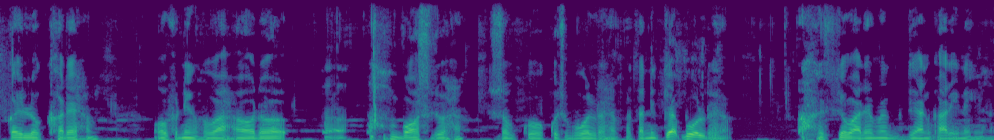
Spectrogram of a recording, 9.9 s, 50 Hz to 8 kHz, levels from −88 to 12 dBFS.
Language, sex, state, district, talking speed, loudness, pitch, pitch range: Hindi, male, Bihar, Saran, 180 wpm, -24 LUFS, 95 Hz, 85-100 Hz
